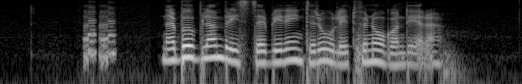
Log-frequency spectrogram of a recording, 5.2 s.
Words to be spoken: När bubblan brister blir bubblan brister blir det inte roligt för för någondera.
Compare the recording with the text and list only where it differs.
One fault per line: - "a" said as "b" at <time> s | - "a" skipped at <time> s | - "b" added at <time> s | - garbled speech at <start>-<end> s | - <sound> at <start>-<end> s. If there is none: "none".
- laugh at 0.8-1.2 s
- "bubblan brister blir" skipped at 2.8 s
- "för" skipped at 3.7 s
